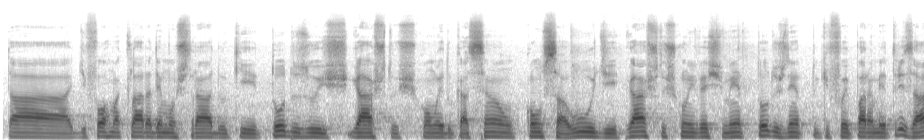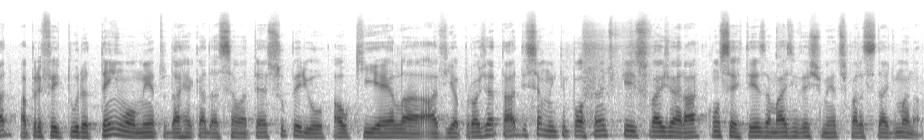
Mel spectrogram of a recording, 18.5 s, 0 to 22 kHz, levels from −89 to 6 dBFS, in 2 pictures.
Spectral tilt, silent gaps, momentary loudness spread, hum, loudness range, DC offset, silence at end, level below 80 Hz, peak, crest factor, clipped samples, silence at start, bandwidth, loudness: -6 dB/octave; none; 6 LU; none; 2 LU; under 0.1%; 0 s; -62 dBFS; -8 dBFS; 18 dB; under 0.1%; 0.1 s; 14 kHz; -26 LUFS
